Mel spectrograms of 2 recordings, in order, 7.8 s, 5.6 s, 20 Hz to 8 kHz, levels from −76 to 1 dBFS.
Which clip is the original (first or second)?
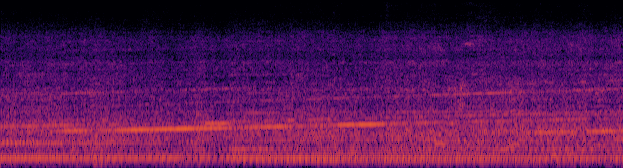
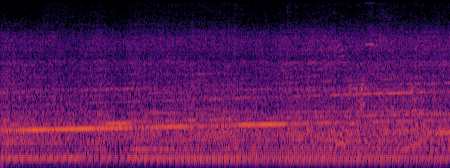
second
